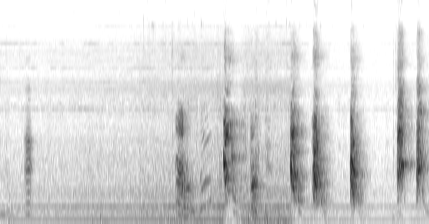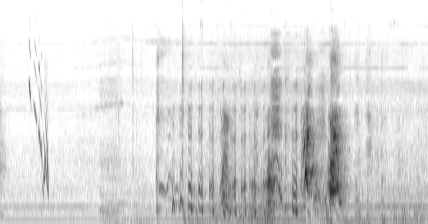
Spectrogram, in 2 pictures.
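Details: Shiba Inu and Labrador confronting the household vacuum cleaner at home. A low motor hum runs under a burst of rapid, sharp barks. After a short silence, a rougher cluster of barks mixes with human voices.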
